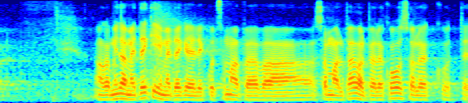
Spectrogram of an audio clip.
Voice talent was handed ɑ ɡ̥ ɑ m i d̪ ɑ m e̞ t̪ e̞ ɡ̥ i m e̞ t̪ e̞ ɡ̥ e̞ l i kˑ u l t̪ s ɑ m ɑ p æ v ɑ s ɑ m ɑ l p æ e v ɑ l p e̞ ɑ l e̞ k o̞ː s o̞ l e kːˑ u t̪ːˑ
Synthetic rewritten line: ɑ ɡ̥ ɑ m i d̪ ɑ m e̞ t̪ e̞ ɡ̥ i m e̞ t̪ e̞ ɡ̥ e̞ l i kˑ u l t̪ s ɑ m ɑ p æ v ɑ s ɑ m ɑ l p æ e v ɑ l p e̞ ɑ l e̞ k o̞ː s o̞ l e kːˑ u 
